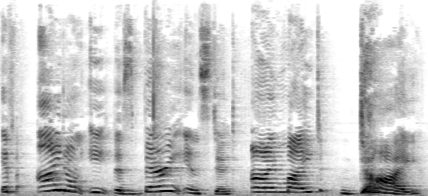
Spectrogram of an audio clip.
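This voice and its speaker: A woman's voice: sits high, animated, takes it slowly, pushed and bright, exaggerated voice. A woman voicing a cranky, dramatic, hungry young male bird in a whiny, demanding way for a children's storybook. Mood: whining, desperate. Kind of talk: storybook read-aloud for preschoolers.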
